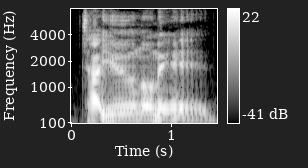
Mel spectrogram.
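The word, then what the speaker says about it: 座右の銘: 발음은 자유노메, 자유노메입니다.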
